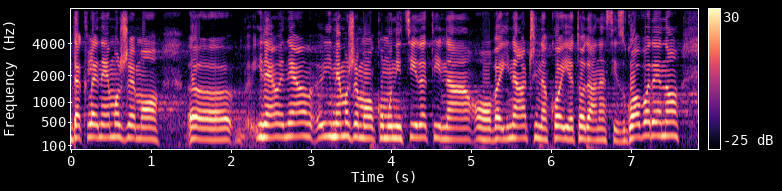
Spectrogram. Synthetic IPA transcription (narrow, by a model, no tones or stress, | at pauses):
d̪akle̞nemo̞ʒemo̞ | ineneinemo̞ʒe̞mo̞ko̞munit̪siːɾat̪inaoʋajnaːt͡ʃinːako̞jije̞t̪o̞ːd̪anasizɡo̞ʋo̞ɾe̞no̞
